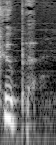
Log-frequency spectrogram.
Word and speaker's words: Cowper: There may be deep thinkers like Thomas, men of depressed nature like William Cowper, spelt Cowper, I think pronounced Cooper.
